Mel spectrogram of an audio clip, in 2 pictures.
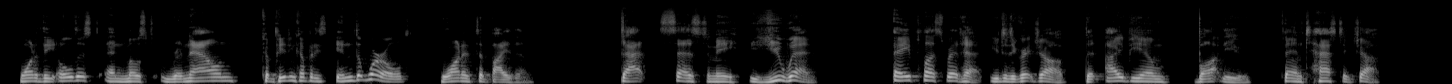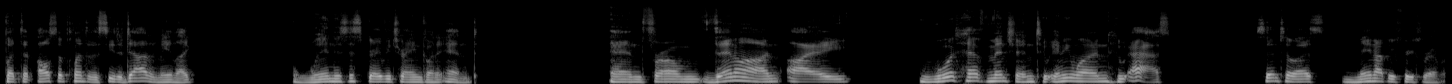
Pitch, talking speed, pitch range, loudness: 130 Hz, 155 wpm, 115-150 Hz, -30 LUFS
